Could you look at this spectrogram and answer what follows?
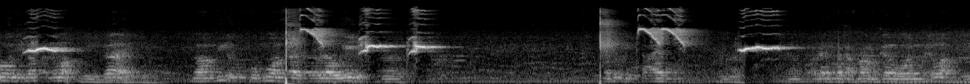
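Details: Greater green leafbird song used for luring, the bird reportedly mimicking an eagle: scattered bursts of clear sustained whistles, two shrill descending sweeps and sharp clicks, with harsher low chatter between phrases.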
